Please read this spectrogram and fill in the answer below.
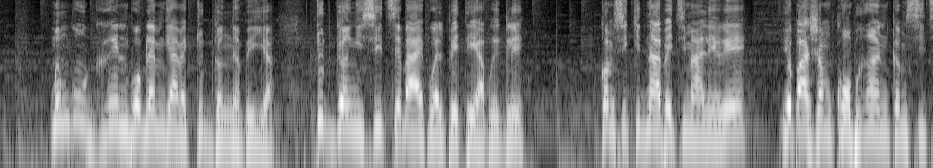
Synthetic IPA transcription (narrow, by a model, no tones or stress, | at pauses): mwɛ̃mɡõɡʁɛ̃npʁoblɛmɡɛ̃avɛk̚t̪ut̚ɡɐ̃ŋnɐ̃peiat̪ut̚ɡɐ̃ŋisit̪sebaɡajpuɛlpeteapɣeɡle | kɔmsikit̪̚napetimaleɣe | jopaʒãmkɔ̃pʁɐ̃nkɔmsi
